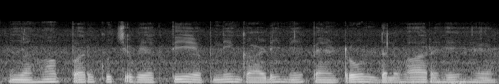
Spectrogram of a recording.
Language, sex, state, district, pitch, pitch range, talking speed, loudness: Hindi, male, Uttar Pradesh, Saharanpur, 110 Hz, 105-115 Hz, 130 wpm, -18 LUFS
